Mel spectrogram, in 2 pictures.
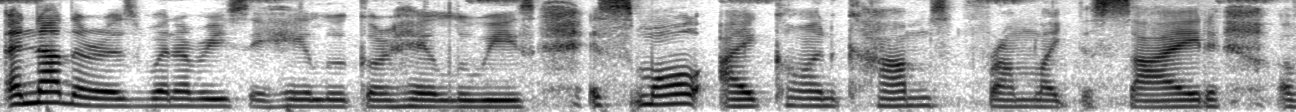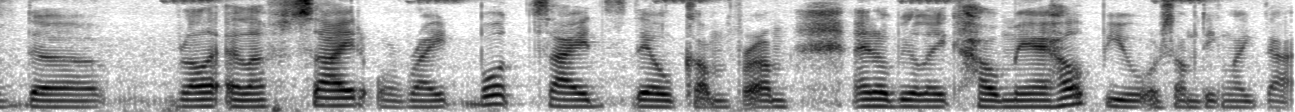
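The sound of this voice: Using fairly even intonation, a woman speaks at a fairly low pitch with a slightly mellow tone. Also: moderate pace.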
